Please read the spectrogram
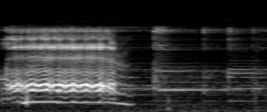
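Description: Cartoon sheep's bleat sound effect: one wavering bleat lasting about a second, followed by soft background music.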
